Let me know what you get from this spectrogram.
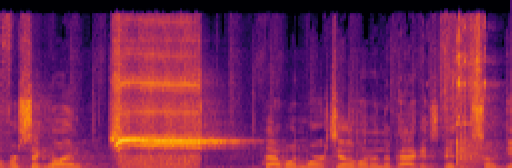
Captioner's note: whistle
